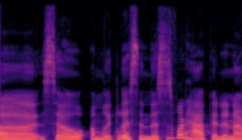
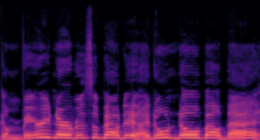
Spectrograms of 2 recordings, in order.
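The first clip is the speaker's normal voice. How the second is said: high, tearful, pleading, play-acted crying little-kid voice; 7 semitones higher than usual. Retelling a haircut outing, imitating Asher crying. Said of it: "And he starts crying".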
